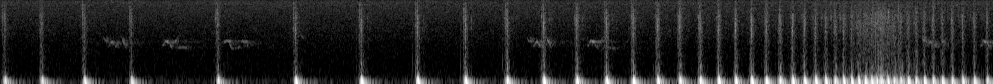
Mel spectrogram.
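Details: A Ruffed Grouse, fairly common in the Northeast, gives its acoustic display, drumming: deep, muffled low-pitched thumps that start slow and speed up into a low whirring roll.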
